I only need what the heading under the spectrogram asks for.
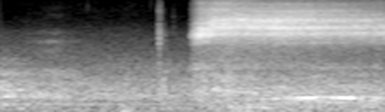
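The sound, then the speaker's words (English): A person imitates the snake from the Genesis story of Eve with a long, loud, breathy hiss that starts abruptly and holds steady for over a second, following a brief quieter lead-in. “That's the snake.”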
